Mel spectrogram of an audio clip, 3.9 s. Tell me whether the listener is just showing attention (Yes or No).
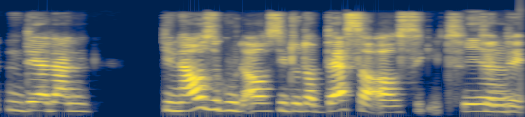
No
